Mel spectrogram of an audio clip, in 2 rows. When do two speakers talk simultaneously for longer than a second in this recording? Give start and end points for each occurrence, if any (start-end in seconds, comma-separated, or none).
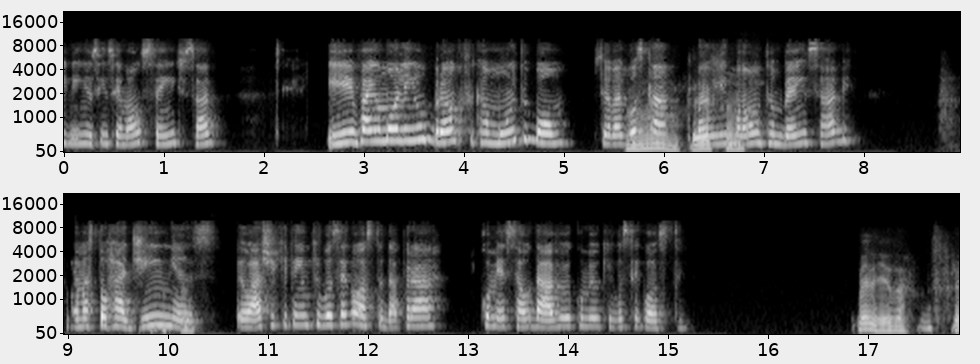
5.6-7.0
